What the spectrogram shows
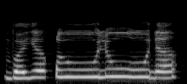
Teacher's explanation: قاف ہمارا heavy letter ہے، پورا ادا کریں گے، واؤ مد آ گیا تو مد اصلی کریں گے.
